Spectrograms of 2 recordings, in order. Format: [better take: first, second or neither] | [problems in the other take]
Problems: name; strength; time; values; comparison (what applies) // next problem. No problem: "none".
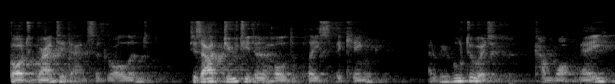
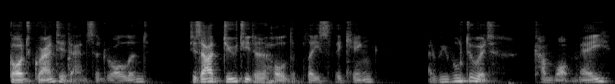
second | room echo; dies away in 1.1 s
